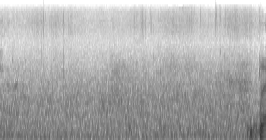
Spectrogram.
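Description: Steady background hiss with a low hum underneath: the room tone of the church's sound pickup. A man's voice begins right at the end.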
